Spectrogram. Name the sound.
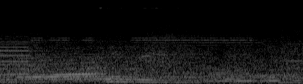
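traffic noise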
